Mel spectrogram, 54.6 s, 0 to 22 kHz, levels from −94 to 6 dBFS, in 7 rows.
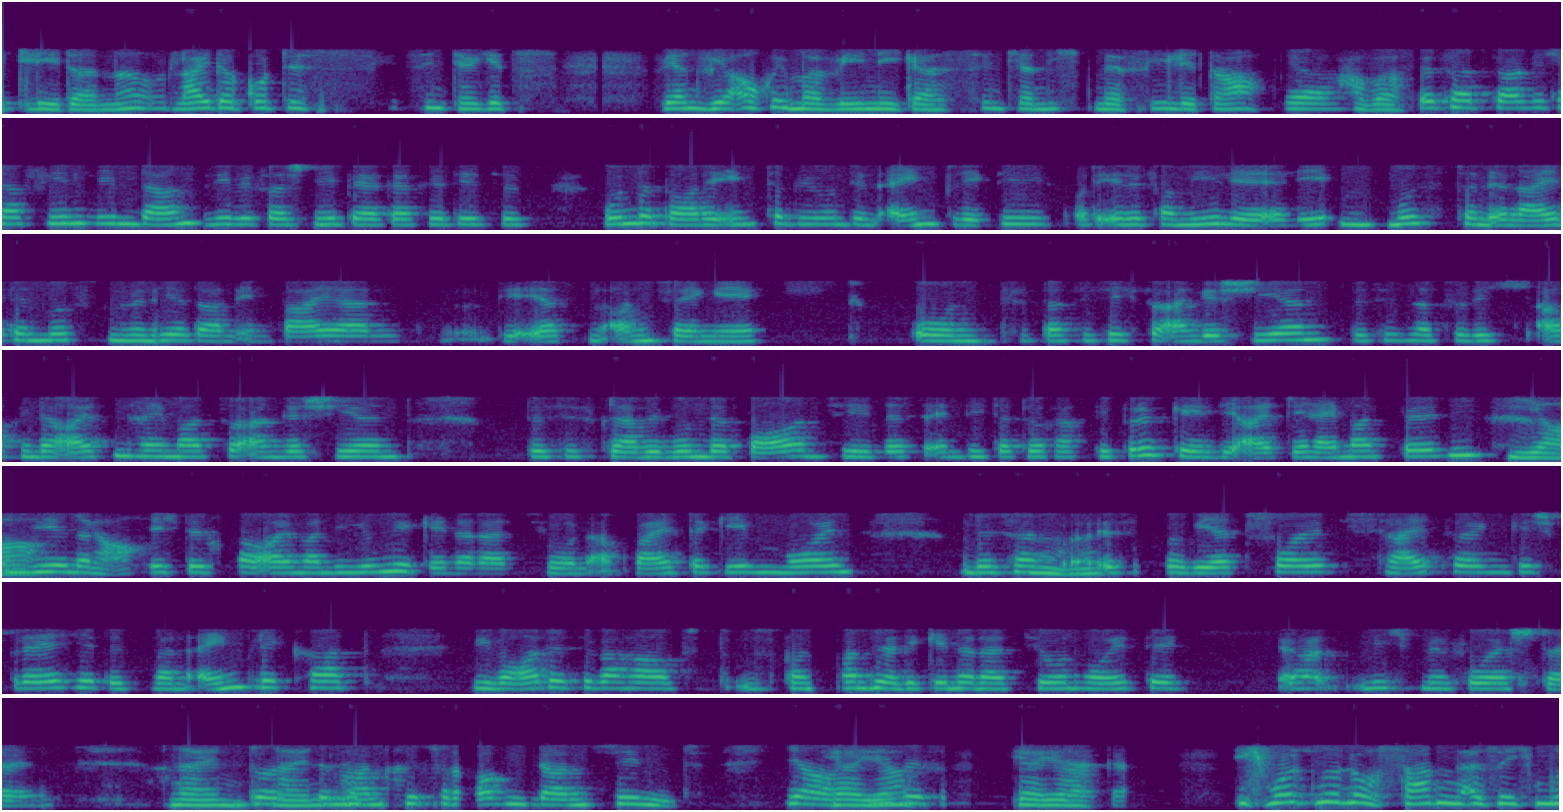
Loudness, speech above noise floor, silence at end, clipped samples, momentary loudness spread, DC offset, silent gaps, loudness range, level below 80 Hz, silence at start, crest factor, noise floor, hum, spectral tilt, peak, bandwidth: -32 LUFS; 31 dB; 0 s; under 0.1%; 7 LU; under 0.1%; none; 3 LU; -76 dBFS; 0 s; 14 dB; -63 dBFS; none; -9.5 dB/octave; -18 dBFS; 4.1 kHz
